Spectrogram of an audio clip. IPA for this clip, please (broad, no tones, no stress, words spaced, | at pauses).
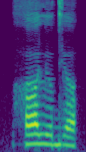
hɐː lʲodʲɐː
